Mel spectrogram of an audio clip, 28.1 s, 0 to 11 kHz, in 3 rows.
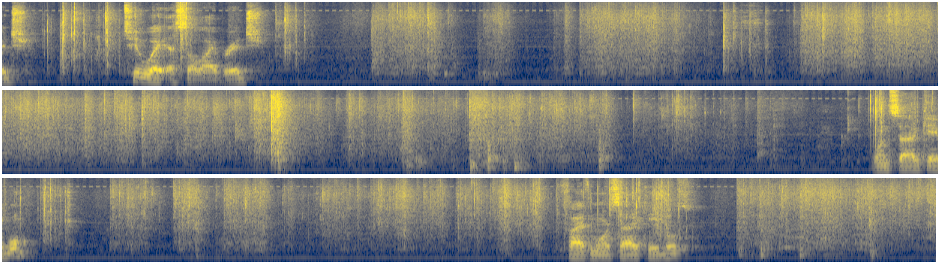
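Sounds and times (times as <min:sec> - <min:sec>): plastic packaging crinkling: 0:00.4 - 0:01.9, 0:02.7 - 0:03.1, 0:03.7 - 0:17.2, 0:17.8 - 0:28.0.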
